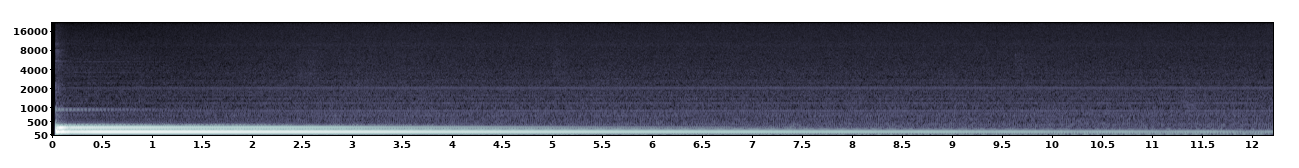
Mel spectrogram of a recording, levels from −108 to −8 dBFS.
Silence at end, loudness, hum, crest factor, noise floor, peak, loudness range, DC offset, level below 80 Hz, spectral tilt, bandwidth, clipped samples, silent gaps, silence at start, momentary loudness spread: 1.45 s; -21 LUFS; none; 20 dB; -49 dBFS; -2 dBFS; 24 LU; under 0.1%; -64 dBFS; -12.5 dB/octave; 1 kHz; under 0.1%; none; 0.05 s; 24 LU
